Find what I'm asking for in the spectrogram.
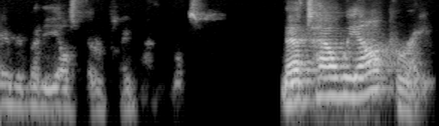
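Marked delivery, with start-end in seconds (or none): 0.0-1.3 rushed, much softer mock muttering; sarcastic aside. Mocking alcoholics who demand others follow rules, quick sarcastic aside. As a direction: toss it off quickly under your breath.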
